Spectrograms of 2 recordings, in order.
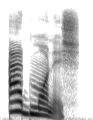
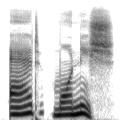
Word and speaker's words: admonish: প্রথমেই এর উচ্চারণটা খেয়াল করুন। অড মনিশ দেখুন মাঝখানের মন অংশটার উপর কিন্তু বেশ জোর দিতে হবে।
